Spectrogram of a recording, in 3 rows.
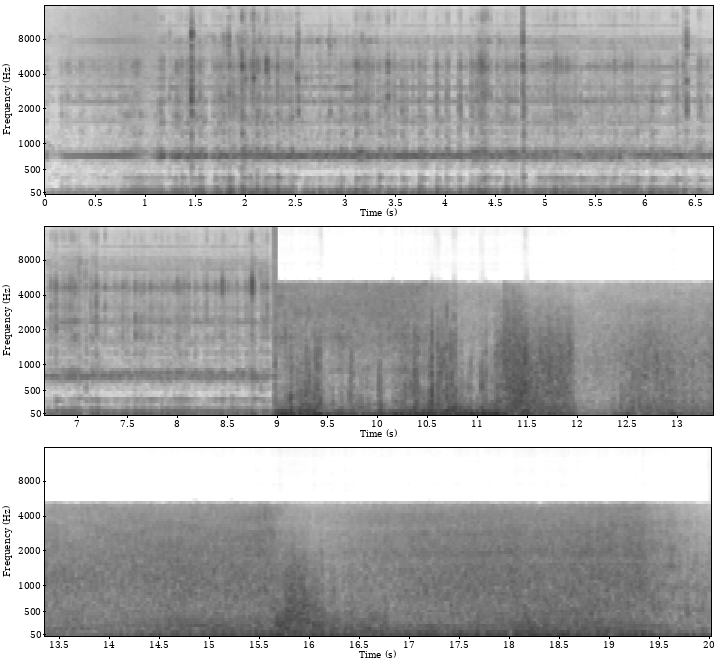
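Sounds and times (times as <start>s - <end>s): steady high whine: 0.0s - 13.3s
low wind rumble: 0.0s - 20.0s
wind buffeting microphone: 0.0s - 20.0s.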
